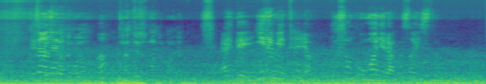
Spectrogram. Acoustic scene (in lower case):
car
